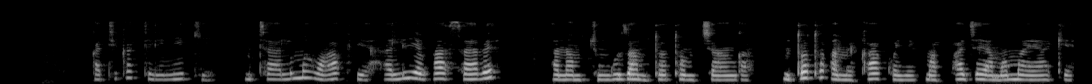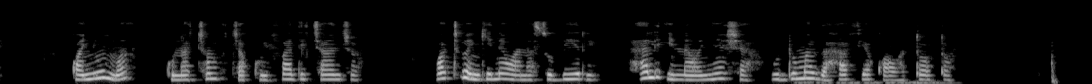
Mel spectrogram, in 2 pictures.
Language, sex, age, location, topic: Swahili, male, 25-35, Kisii, health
